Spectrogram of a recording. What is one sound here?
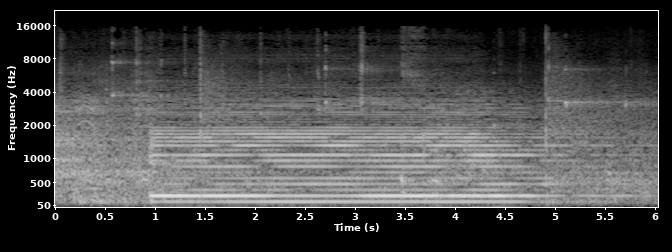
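A loud buzzer sounds steadily in a large echoing hall.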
